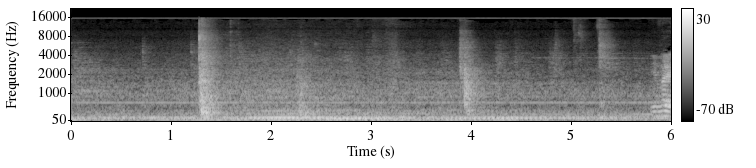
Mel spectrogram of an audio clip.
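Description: Dishwasher top cover panel clicking free of its clips and sliding off the machine. There is a sharp click about a second in, a second click near four seconds, and a low sliding noise between them.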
